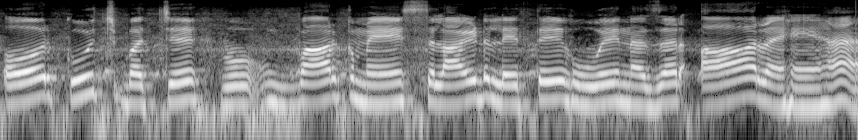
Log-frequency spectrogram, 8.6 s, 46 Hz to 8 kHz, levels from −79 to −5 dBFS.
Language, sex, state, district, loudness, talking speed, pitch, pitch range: Hindi, male, Punjab, Fazilka, -14 LUFS, 90 wpm, 180 Hz, 170-195 Hz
